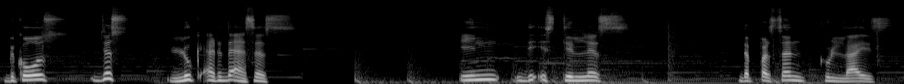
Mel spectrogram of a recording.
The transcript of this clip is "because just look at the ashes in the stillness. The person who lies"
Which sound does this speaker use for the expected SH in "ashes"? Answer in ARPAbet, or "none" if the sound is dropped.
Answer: S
